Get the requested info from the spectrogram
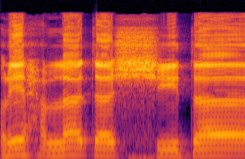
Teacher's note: dia termasuk daripada huruf alif lam syamsiyah cara membacanya Alif l lamnya tertulis tapi tidak dibaca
